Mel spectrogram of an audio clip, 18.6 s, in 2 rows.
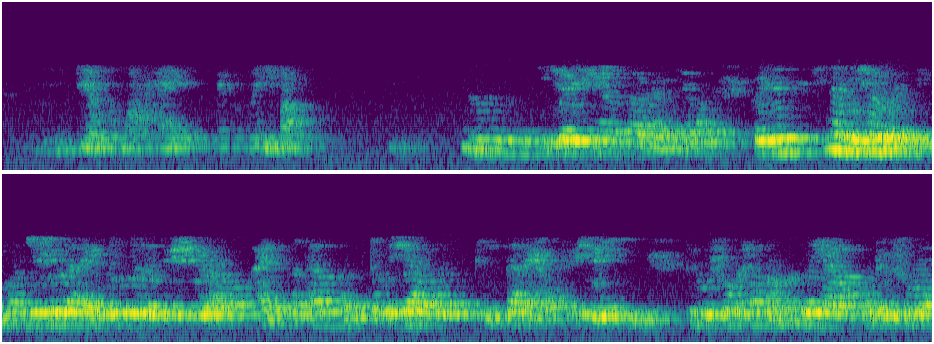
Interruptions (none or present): none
